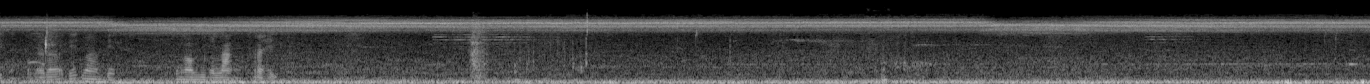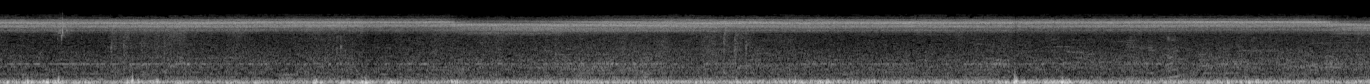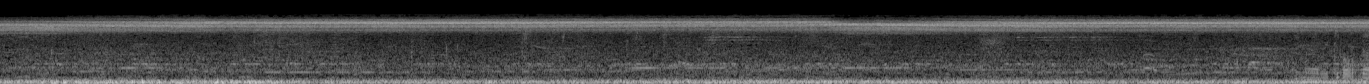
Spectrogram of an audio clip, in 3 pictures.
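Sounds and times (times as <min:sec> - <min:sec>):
insects buzzing: 0:00.0 - 0:41.0.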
